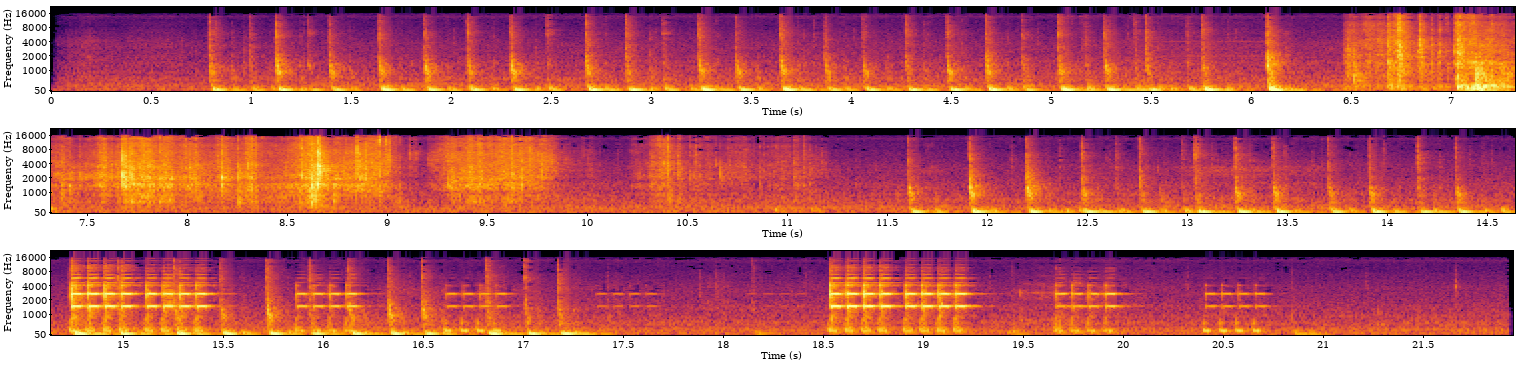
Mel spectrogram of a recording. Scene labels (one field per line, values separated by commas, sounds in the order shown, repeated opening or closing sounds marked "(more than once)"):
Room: living room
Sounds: keyboard typing, phone ringing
